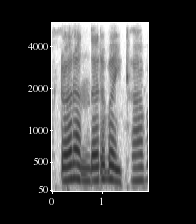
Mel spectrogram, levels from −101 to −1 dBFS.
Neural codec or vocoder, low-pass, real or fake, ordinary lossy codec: none; 5.4 kHz; real; Opus, 32 kbps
